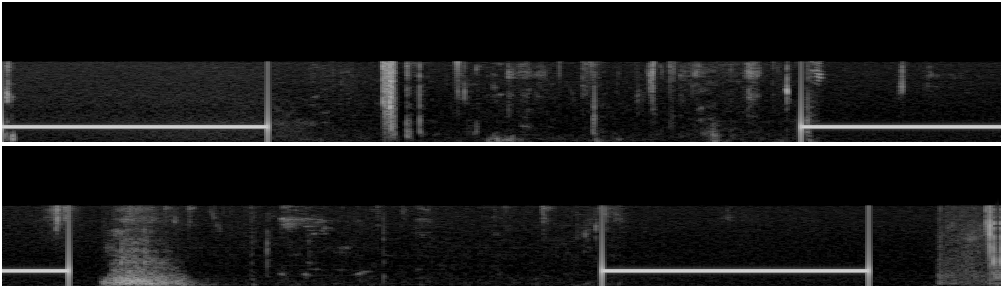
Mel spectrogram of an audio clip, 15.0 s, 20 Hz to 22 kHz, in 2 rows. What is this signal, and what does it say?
Ringback tone (North America), 440 + 480 Hz.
